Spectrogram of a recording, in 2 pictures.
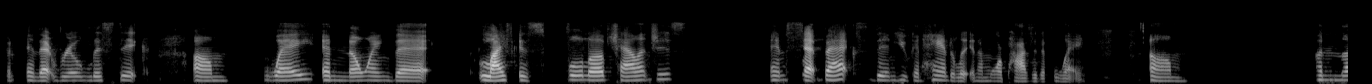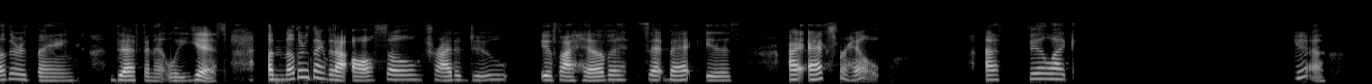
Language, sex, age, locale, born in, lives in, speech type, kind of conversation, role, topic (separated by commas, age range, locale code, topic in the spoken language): English, female, 40-44, en-US, United States, United States, conversation, podcast, guest, What helps you stay motivated and resilient when working toward your goals?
